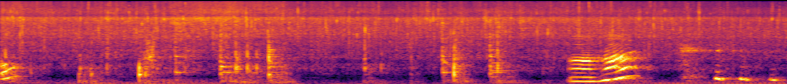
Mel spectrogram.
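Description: Chili and whole garlic fry in a pan for spicy garlic prawns, giving a steady close sizzle broken by repeated stirring scrapes and clinks, with no talking.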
